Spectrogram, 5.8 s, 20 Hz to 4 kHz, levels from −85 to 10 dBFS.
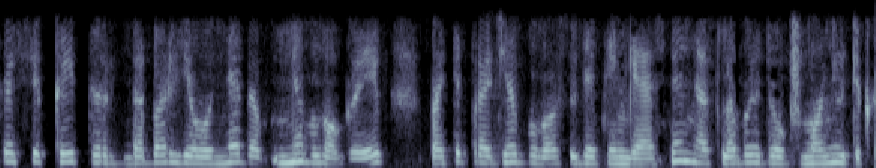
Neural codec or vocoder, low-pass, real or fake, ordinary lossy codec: codec, 44.1 kHz, 7.8 kbps, Pupu-Codec; 3.6 kHz; fake; AAC, 32 kbps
